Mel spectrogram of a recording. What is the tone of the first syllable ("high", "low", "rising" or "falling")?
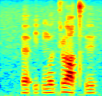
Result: low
